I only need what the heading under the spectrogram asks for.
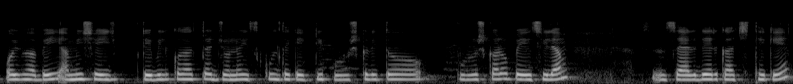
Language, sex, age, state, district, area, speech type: Bengali, female, 18-30, West Bengal, Darjeeling, urban, spontaneous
